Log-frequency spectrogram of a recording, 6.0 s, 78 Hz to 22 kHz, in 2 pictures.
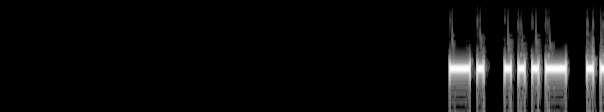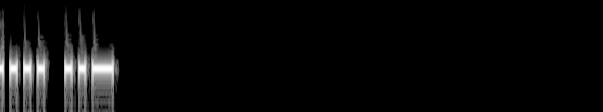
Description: Morse code, heard as a keyed tone, about 36 wpm, 700 Hz. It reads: NV5U
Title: USA Call Signs - 4 Characters - Repeated 3x - 35wpm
